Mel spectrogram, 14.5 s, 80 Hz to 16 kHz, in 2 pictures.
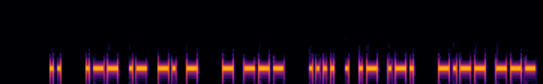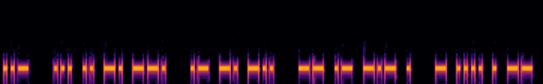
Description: Morse code, heard as a keyed tone, about 25 wpm, 700 Hz. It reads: I WANT TO HEAR YOU SING AND MAKE THEM
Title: Sentences from Top 1000 Words - Review Part 4 - 25wpm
